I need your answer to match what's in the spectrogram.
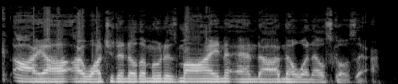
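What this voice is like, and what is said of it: Nixon impression. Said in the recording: “Was that ... impersonating Nixon?”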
